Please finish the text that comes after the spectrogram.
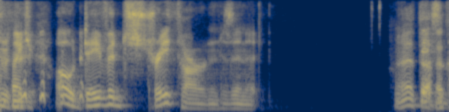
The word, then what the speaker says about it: Strathairn: Strathairn. Yeah, Okay, Strathairn.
